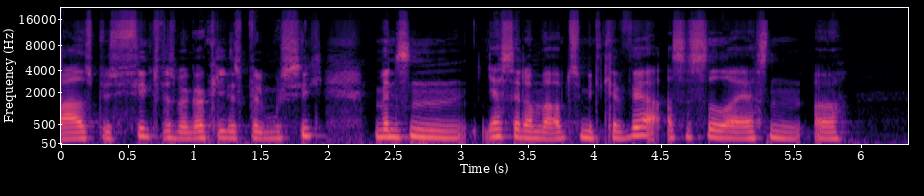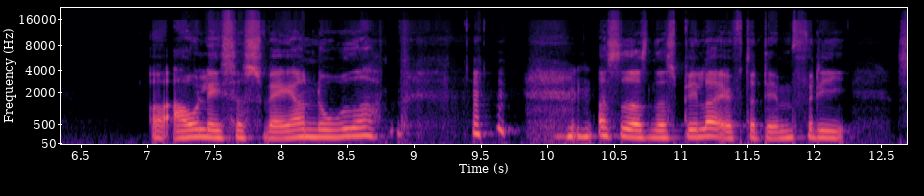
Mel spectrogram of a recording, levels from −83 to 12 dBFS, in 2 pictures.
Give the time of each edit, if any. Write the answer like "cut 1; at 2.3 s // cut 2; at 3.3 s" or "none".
none

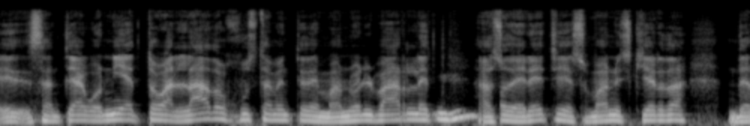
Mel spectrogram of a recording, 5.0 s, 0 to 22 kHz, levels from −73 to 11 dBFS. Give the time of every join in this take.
cut 1; at 3.3 s

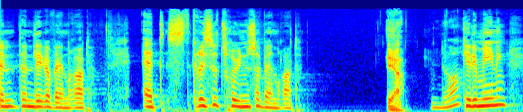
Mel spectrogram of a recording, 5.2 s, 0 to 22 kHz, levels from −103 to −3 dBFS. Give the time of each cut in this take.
cut 1; at 1.9 s // cut 2; at 2.5 s

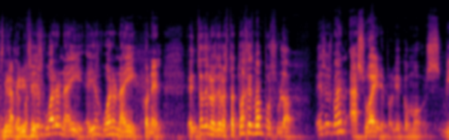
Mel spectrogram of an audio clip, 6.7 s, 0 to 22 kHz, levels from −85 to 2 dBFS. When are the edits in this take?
none

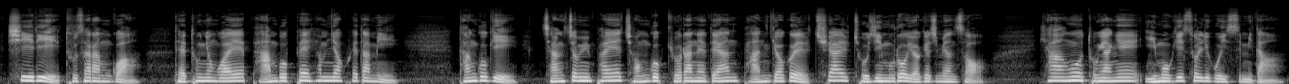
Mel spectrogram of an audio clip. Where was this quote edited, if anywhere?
cut 1; at 1.7 s

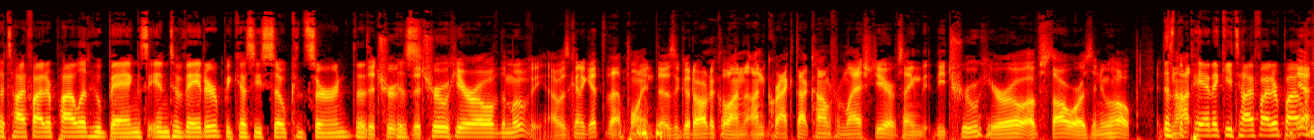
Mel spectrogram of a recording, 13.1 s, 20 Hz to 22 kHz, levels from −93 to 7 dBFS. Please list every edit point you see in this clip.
cut 1; at 11.5 s

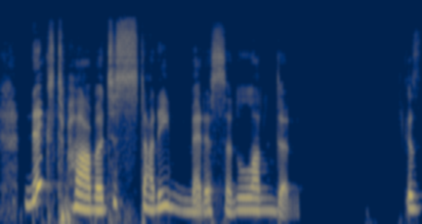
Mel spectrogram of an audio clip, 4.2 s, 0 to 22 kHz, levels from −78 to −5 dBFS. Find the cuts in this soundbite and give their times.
cut 1; at 1.1 s // cut 2; at 2.3 s

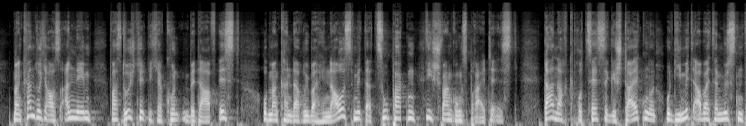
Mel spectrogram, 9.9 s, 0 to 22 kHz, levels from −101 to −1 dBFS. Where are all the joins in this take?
cut 1; at 1.6 s // cut 2; at 5.6 s // cut 3; at 7.6 s // cut 4; at 8.7 s

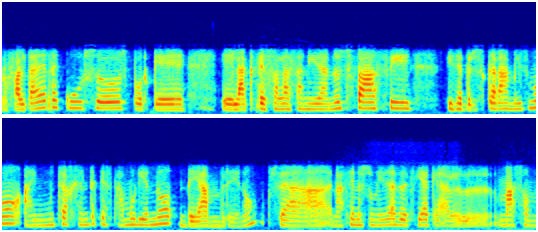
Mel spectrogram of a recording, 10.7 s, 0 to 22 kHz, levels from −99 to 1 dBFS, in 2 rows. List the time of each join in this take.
cut 1; at 8.6 s

